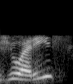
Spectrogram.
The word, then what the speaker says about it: Juarez: Falo com o Juarez? Juarez? – Exatamente. – Pronunciei corretamente? – É, Juarez mesmo.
